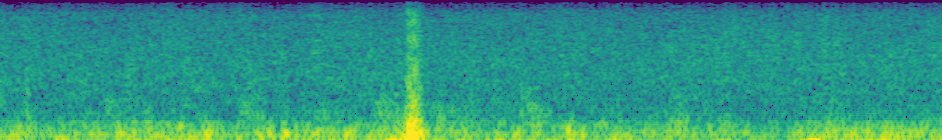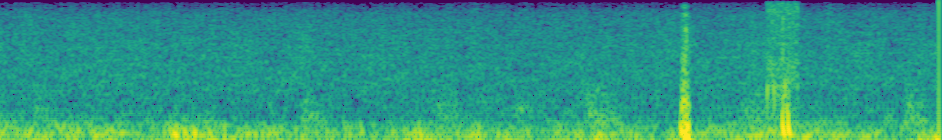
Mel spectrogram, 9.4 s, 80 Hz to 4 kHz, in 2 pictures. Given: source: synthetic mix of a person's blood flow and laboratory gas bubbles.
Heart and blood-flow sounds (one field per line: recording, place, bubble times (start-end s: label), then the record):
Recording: Doppler ultrasound of blood flow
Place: subclavian vein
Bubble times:
8.56-8.72 s: bubbles
From the record:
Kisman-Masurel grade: 111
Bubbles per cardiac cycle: 1 to 2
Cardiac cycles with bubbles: 1 to 10%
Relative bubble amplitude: barely perceptible (0.100 to 0.250)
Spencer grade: 1 (occasional bubble signal discernible with the cardiac motion signal, with majority of cardiac periods free of bubbles)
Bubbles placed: anywhere in the cardiac cycle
